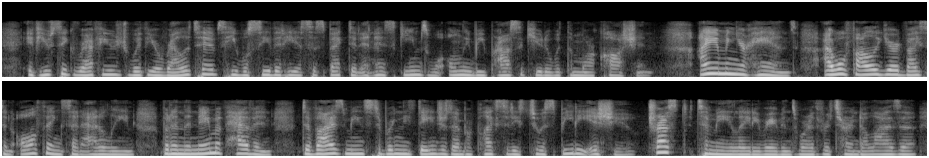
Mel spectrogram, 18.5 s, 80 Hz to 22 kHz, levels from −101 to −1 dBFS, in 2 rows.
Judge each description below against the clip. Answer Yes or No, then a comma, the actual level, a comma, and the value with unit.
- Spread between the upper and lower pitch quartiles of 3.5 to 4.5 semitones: No, average, 3.1 semitones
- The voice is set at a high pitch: Yes, high, 195 Hz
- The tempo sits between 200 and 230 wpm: Yes, fast, 205 wpm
